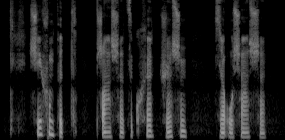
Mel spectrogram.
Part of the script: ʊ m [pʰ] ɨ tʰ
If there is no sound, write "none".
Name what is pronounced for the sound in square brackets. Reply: pʰ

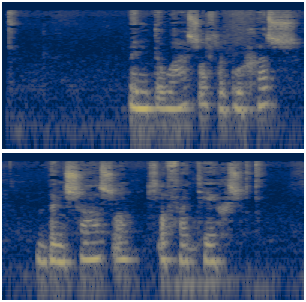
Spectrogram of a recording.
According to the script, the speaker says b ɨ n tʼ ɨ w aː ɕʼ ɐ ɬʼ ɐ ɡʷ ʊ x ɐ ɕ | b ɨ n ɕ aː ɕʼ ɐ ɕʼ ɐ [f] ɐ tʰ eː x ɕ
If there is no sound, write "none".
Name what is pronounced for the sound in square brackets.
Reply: f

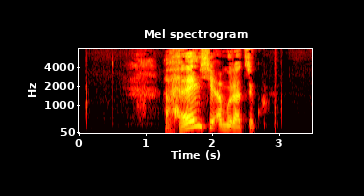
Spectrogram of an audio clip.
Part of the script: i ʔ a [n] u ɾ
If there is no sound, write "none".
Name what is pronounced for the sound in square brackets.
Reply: m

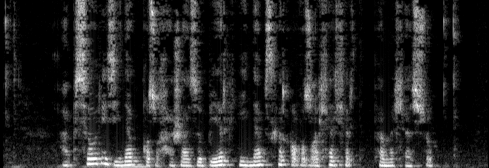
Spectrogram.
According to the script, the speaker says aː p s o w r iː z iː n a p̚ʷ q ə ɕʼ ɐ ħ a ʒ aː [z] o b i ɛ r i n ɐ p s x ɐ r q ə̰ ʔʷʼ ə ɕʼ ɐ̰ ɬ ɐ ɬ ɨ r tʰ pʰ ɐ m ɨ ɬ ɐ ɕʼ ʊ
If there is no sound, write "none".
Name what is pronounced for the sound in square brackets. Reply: z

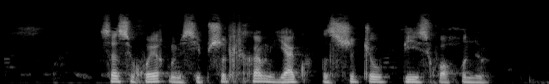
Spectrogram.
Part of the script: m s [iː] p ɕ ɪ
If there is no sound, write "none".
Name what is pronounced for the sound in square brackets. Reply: iː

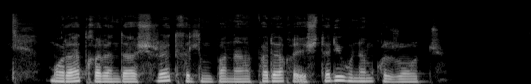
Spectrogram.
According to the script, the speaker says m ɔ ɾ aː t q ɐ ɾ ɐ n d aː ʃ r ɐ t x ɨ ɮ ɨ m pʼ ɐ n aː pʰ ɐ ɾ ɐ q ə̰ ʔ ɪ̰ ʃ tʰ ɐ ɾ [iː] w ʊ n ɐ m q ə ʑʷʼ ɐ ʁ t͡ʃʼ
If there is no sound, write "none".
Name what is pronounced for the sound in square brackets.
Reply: iː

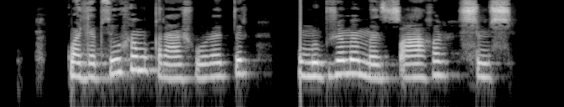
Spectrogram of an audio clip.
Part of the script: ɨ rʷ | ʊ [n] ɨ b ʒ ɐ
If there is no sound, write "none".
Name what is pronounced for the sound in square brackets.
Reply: m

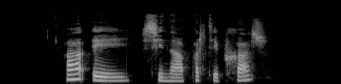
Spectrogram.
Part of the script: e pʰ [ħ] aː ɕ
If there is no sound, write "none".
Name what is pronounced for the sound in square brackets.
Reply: x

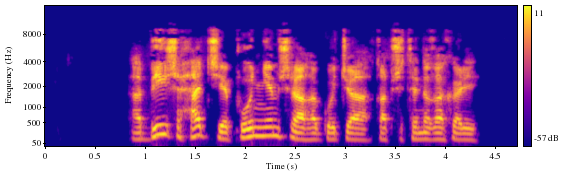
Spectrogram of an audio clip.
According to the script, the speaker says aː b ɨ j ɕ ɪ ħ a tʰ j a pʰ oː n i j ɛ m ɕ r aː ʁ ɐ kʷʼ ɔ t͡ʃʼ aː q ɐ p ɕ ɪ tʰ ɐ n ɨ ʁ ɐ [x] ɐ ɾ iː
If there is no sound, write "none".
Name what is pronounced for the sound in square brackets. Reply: x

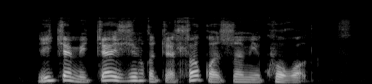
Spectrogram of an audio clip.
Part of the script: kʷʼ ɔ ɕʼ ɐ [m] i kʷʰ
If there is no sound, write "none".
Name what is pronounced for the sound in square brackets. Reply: m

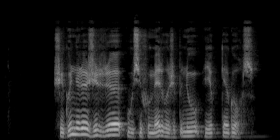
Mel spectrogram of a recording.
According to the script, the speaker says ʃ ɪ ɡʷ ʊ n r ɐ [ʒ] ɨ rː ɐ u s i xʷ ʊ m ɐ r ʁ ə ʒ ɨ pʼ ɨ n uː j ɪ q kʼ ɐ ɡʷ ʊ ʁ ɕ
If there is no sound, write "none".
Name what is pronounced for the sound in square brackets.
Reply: ʒ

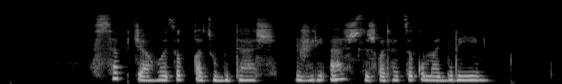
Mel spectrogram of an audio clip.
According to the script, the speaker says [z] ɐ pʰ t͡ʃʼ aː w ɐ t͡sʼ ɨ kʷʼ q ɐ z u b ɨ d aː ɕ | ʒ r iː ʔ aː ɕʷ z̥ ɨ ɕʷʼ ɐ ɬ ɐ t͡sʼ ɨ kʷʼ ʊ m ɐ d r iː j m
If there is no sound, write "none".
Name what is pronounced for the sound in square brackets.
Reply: s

